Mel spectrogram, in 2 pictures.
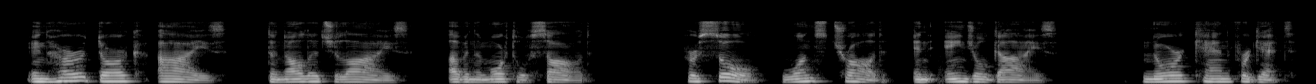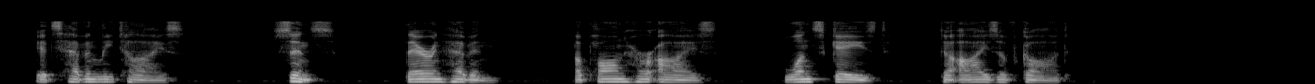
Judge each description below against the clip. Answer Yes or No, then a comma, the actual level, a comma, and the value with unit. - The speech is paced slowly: Yes, slow, 85 wpm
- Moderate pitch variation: Yes, average, 3.5 semitones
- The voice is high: No, low, 120 Hz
